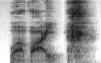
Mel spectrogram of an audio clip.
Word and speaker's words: Huawei: And there was a lot I didn't know about Huawei, which in Germany is actually pronounced Huawei.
